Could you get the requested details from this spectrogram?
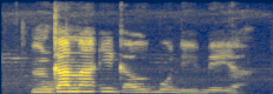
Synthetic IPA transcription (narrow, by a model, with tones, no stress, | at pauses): ŋ̩˨ɡa˦na˦ʔɪ˦ɡa˨u˦ɡ͡bo˦ne˨me˦ja˦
